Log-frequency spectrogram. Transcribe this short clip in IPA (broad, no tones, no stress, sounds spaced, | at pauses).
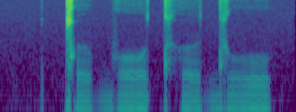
ǀ ɵ b o tʰ ɵ d u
